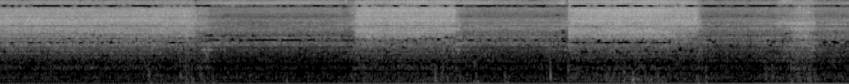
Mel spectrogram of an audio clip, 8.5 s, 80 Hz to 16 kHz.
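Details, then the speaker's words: BMW N20 2.0T turbo engine under boost leak tester, compressor pressurizing intake: sharp air hiss comes and goes in bursts about every second and a half as the charge pipe is moved; failing charge pipe O-ring suspected. "there's an o-ring in here I think the O-ring is failing okay so now I'm pretty sure you can hear that there's an o-ring on the charge pipe if I move it you can hear that right"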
